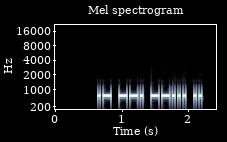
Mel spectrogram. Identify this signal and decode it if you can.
Morse code, heard as a keyed tone, about 32 wpm, 700 Hz. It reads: AG7I
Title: USA Call Signs - 4 Characters - Repeated 3x - 30wpm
